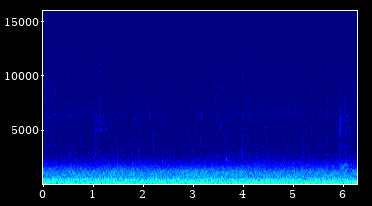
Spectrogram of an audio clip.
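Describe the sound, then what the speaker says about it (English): A Cargolux Boeing 747 freighter arrives at frosty Amsterdam Schiphol, heard as a steady, distant low roar of engines with no distinct peaks throughout. "Cargo Lux, arriving from Miami, Florida."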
